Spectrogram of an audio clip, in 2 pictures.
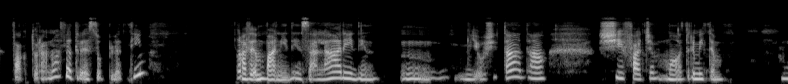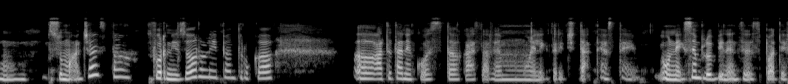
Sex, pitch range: female, 235-310 Hz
